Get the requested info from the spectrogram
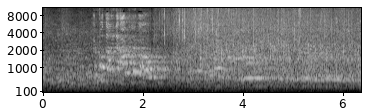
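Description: An audience of children clapping. The applause starts about two seconds in and continues under voices.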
